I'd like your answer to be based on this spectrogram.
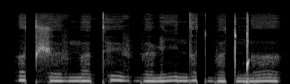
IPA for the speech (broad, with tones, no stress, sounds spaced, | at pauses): ə˧˩ t ʃ ø˩ v m œ˩ t̪ʰ y˧˩ v b ø˩ ɳ i˩˧˩ n d ə˦ t b œ˩ t ŋ͡ǃ ə˩˧˩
